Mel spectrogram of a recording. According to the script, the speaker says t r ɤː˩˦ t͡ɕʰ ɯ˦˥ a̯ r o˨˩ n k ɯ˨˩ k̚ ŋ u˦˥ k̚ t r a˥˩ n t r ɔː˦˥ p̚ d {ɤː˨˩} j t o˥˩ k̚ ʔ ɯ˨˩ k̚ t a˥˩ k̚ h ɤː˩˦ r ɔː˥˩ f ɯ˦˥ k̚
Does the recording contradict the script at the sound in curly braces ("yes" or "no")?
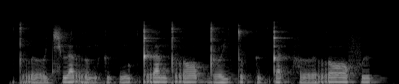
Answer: yes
